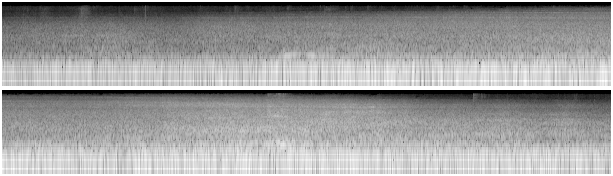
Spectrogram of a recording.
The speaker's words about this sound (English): oh, a plane is going by.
